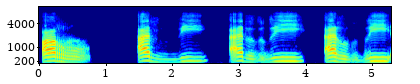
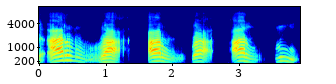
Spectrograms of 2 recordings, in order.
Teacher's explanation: अब मैं मोटा नहीं पढ़ रही रा को, क्योंकि ज़ेर से के साथ में पढ़ रही हूँ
